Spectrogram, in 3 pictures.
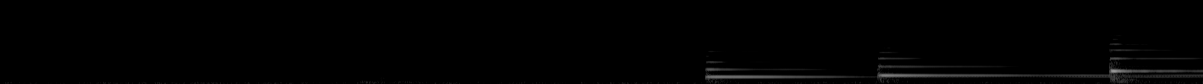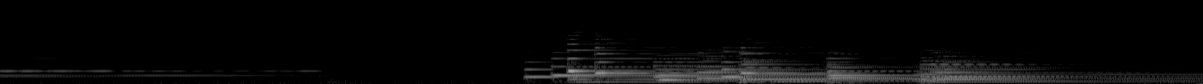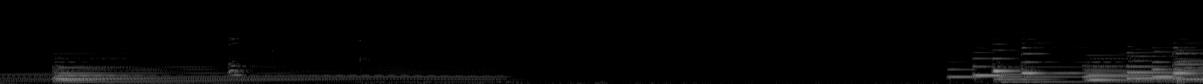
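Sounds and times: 
piano in a room: 7.1 - 15.5, 17.3 - 29.4, 33.5 - 36.0.

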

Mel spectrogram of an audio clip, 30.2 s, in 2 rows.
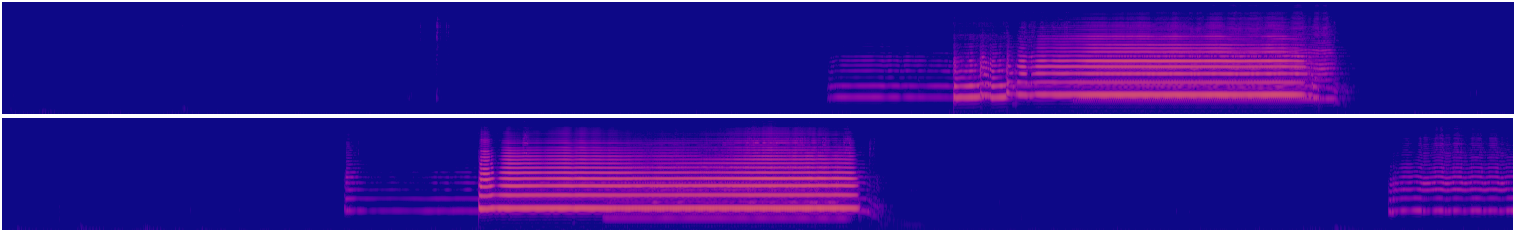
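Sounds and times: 
trumpet: 8.3 - 13.5, 18.6 - 23.9, 29.0 - 30.2.

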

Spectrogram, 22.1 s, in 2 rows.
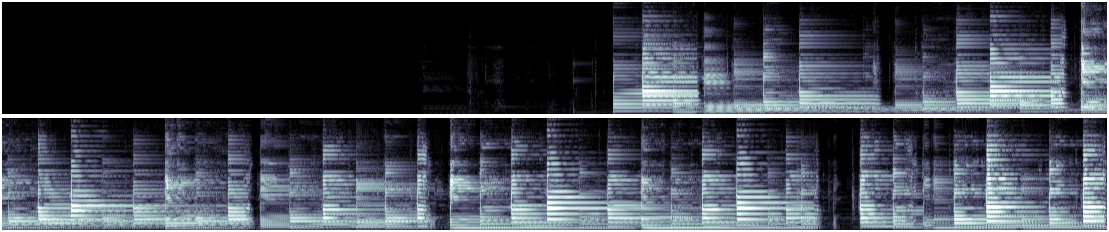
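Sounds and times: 
electric guitar: 6.1 - 22.1.

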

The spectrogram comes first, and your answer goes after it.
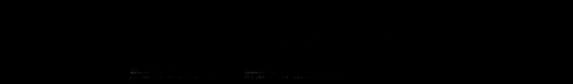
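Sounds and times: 
snare drum: 1.3 - 4.3.

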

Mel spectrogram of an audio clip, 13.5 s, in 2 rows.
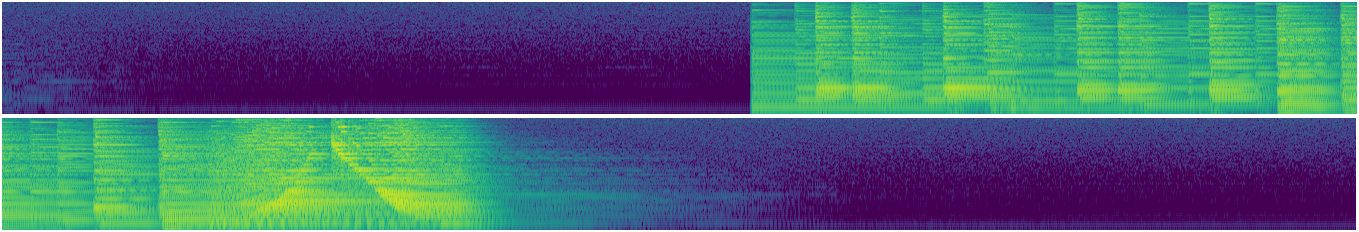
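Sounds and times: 
rock and roll piano: 3.8 - 9.2.

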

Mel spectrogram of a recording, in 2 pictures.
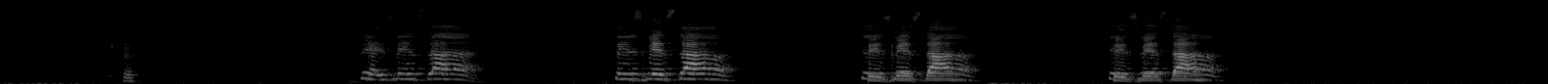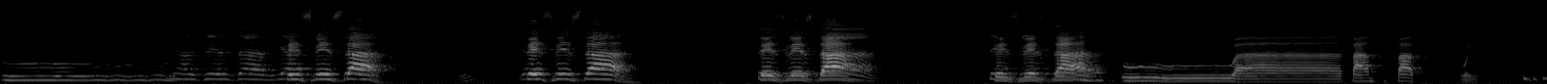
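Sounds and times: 
vocals: 3.2 - 5.0, 5.8 - 7.6, 8.4 - 10.0, 10.8 - 12.4, 15.2 - 22.0, 22.7 - 24.5, 25.2 - 30.3.

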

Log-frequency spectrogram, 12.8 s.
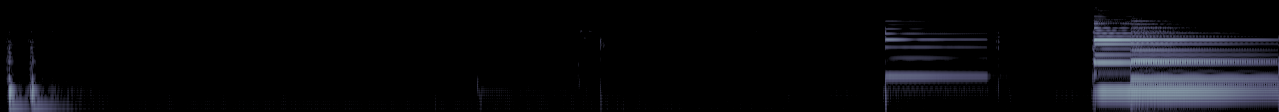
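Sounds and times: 
guitar recorded with Royer microphone: 0.0 - 0.9, 4.6 - 6.6, 7.2 - 12.7.

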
